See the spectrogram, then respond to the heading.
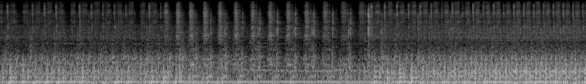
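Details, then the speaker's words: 2011 EZ-GO TXT gas golf cart, brought in as a crank-no-start, iced over after freezing rain: fires right up on the fuel already in the tank and settles to a steady, even single-cylinder chug with no misses. Fuel is good, so the tank needn't be drained. Normal idle. "that's great fired right up okay so that's good we don't have to sleep in the entire tank dry"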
